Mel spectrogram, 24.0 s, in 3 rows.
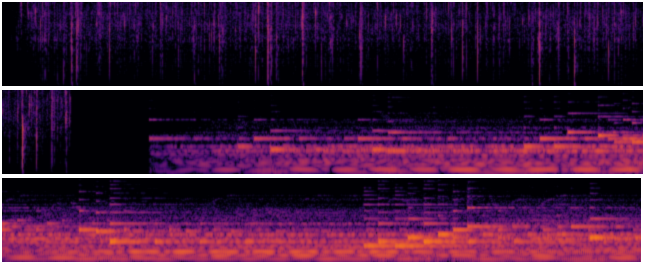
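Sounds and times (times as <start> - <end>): food frying in hot oil: 0.1 - 8.9.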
